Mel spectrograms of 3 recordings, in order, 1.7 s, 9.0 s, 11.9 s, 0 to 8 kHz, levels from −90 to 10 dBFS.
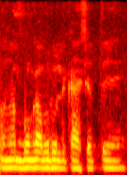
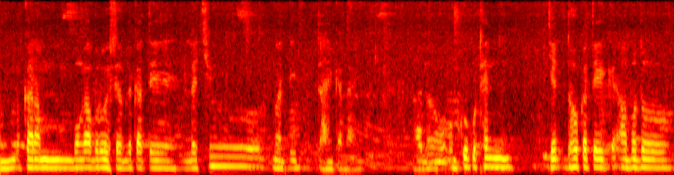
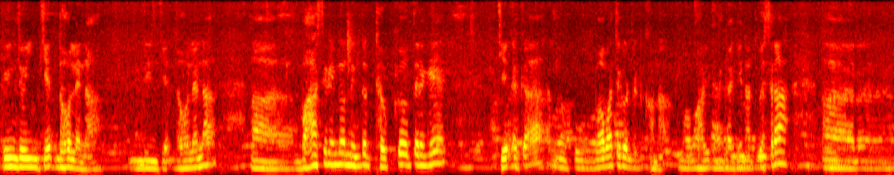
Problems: constant background noise, continuous background conversations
